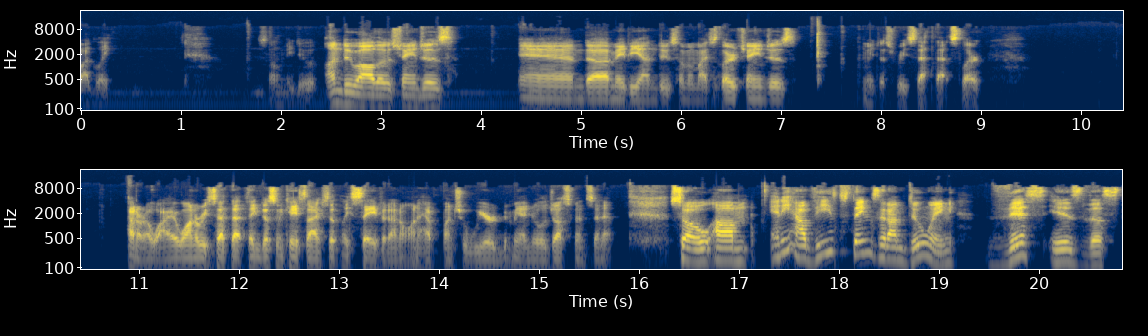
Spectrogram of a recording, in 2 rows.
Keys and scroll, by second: 0.8 ctrl+z, 1.3 ctrl+z, 1.4 ctrl+z, 1.5 ctrl+z, 1.7 ctrl+z, 2.3 ctrl+z, 3.0 ctrl+z, 6.6 ctrl+z, 7.1 ctrl+z, 10.7 ctrl+r.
